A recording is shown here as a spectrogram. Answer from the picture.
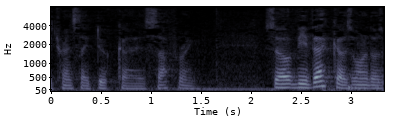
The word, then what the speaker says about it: viveka: viveka.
